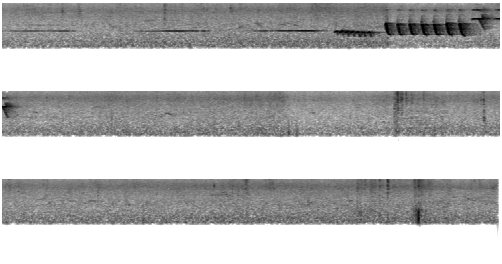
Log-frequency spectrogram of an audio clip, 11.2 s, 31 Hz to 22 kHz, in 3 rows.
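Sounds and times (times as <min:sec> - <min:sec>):
Common nightingale Luscinia megarhynchos song phrase: 0:00.0 - 0:04.0.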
